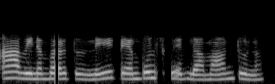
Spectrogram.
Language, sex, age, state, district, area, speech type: Telugu, female, 18-30, Andhra Pradesh, Srikakulam, urban, conversation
